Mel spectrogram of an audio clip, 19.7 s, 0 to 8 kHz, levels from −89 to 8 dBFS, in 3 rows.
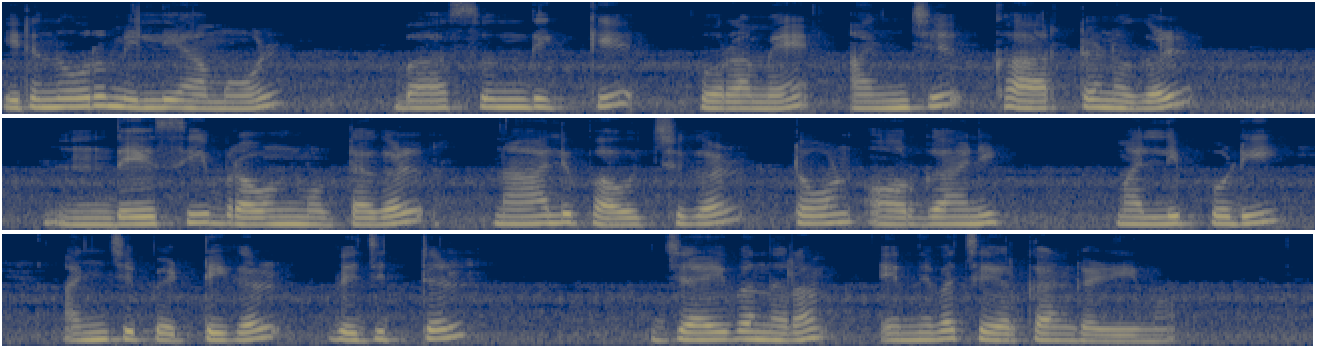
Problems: constant background noise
